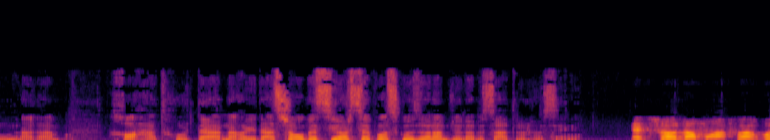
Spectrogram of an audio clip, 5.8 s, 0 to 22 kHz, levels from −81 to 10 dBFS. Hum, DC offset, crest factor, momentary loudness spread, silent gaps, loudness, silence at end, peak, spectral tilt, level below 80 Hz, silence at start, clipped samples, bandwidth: none; under 0.1%; 20 dB; 18 LU; none; -20 LUFS; 0 s; 0 dBFS; -4.5 dB/octave; -44 dBFS; 0 s; under 0.1%; 11.5 kHz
